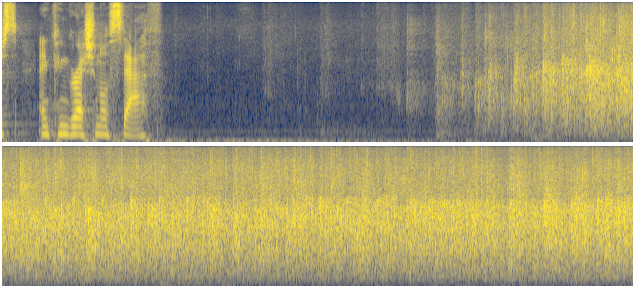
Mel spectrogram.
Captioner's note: applause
